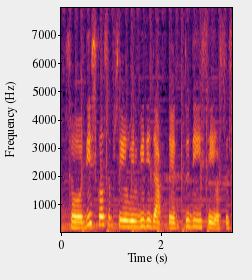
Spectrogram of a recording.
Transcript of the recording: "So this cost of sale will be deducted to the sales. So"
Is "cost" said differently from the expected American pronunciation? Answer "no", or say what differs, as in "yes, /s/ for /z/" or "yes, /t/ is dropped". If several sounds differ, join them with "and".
yes, /t/ is dropped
